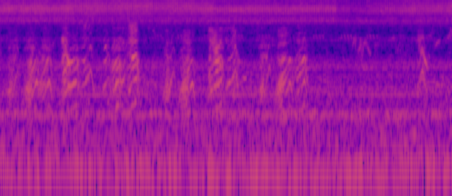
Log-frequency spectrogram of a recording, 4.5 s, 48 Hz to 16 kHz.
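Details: Nest-camera recording from an osprey nest in Charlo, Montana, 23 July 2018, late morning; a rapid series of high, clipped chirping notes repeats through the first three seconds, then fainter chirps over constant hiss.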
